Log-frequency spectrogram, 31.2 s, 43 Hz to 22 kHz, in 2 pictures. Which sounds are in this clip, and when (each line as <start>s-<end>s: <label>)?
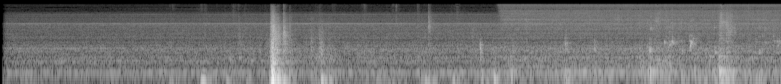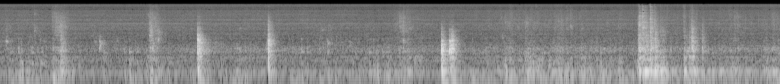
0.1s-31.2s: vacuum cleaner
3.9s-5.3s: footsteps
5.3s-6.8s: window
6.7s-9.3s: footsteps
9.4s-31.2s: running water
19.5s-21.2s: cutlery and dishes
24.2s-25.0s: cutlery and dishes
28.3s-29.8s: cutlery and dishes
